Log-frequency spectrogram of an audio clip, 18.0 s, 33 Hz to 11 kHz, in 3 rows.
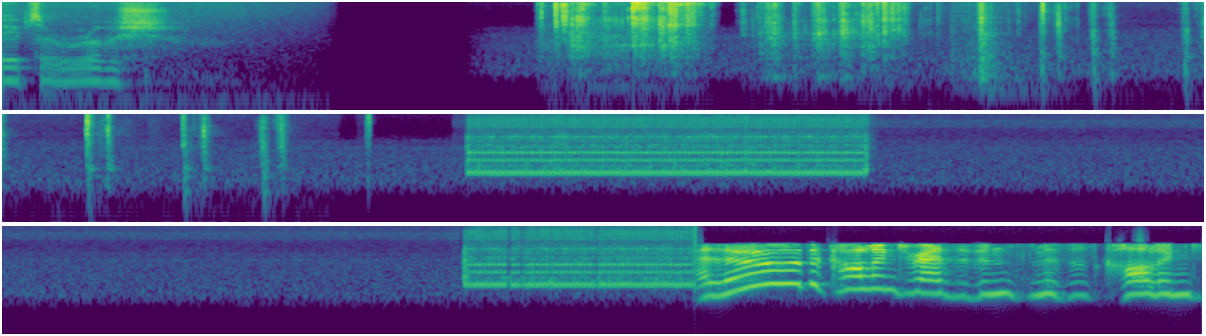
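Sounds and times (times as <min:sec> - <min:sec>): payphone handling clatter: 0:02.7 - 0:06.0
telephone ringing tone: 0:08.3 - 0:10.4, 0:14.3 - 0:15.5.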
